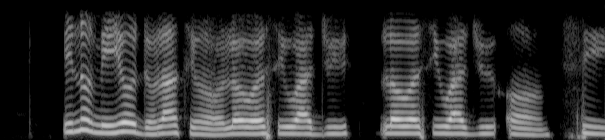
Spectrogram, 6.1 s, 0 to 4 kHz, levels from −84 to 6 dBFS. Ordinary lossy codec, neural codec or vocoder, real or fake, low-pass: none; codec, 16 kHz in and 24 kHz out, 1 kbps, XY-Tokenizer; fake; 3.6 kHz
